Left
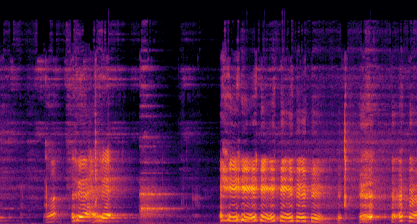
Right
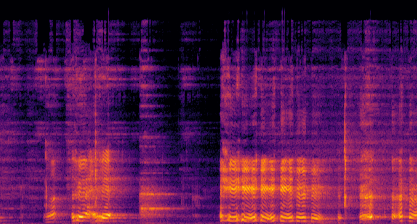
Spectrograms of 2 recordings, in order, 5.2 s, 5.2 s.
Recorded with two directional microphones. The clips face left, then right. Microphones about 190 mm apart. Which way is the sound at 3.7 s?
25° left (ahead or behind).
